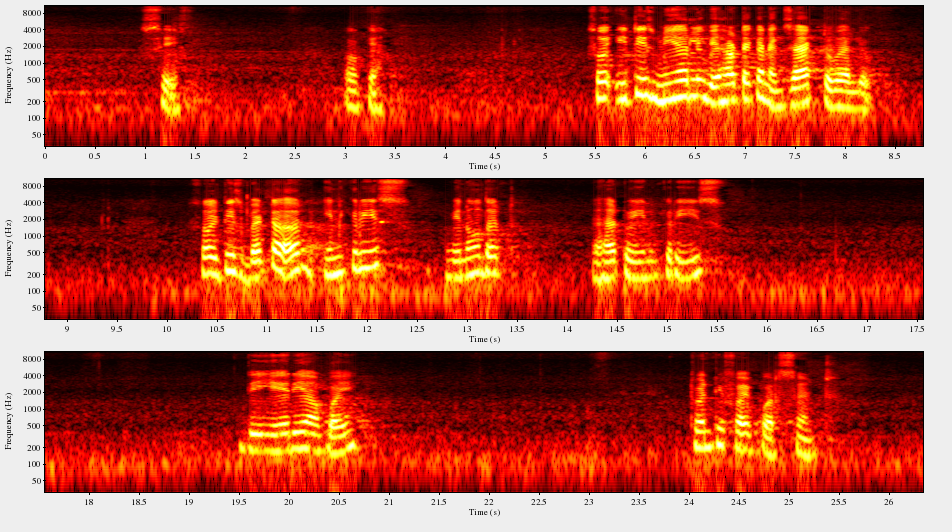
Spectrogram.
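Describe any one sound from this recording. A woman speaks calmly in bursts through an online call, pausing between phrases.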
